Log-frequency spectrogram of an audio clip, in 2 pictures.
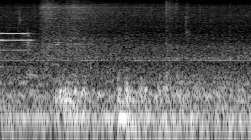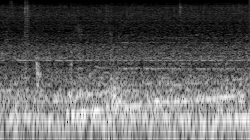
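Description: Enoden electric train running along the line, a steady low rumble with a thin continuous hum, and a short high tone right at the start.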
